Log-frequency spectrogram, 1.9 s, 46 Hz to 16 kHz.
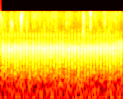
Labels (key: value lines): label: biophony, rattle
recorder: SoundTrap 500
